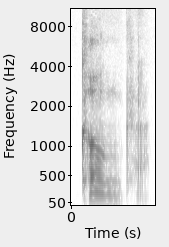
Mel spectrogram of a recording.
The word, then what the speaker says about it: conquer: Conquer. And so the first con has the has a bit more loudness to it. Bit more emphasis.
